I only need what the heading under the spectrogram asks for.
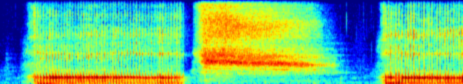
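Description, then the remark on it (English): An enormous sleeping giant's loud, rumbling snore: a deep, rattling inhale followed by a long breathy exhale, then another rumbling snore starting. Prominent, with no talking. “If you don't whisper, you'll wake the enormous giant who's snoring.”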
